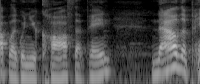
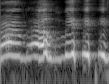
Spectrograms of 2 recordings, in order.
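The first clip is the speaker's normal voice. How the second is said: mock, very high, loud wailing cry; 11 dB louder than usual. Retelling calling to her mom for help while stressed; imitating crying for help. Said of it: "Literally crying for help to mommy".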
